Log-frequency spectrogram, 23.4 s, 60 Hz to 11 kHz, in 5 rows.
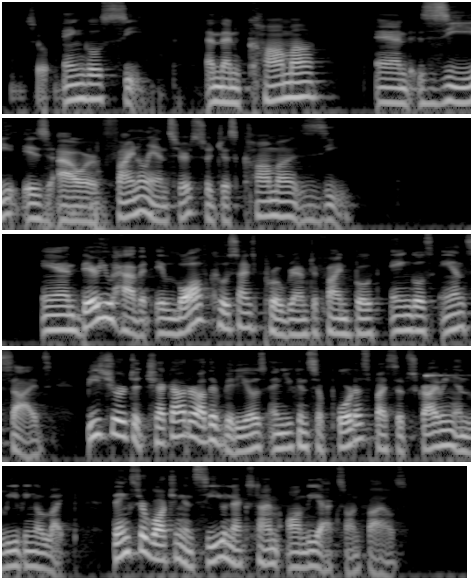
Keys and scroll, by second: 0.2 ., 0.7 0, 3.2 ,, 7.8 2.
